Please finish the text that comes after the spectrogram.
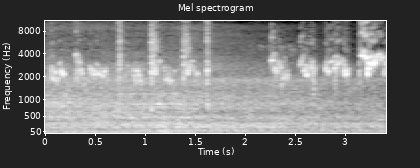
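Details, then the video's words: Pet budgerigar chattering: rapid warbled chirps broken by sharp clicking ticks in the first half, then a dense burst of squeaky, scratchy chirps near the end, with faint background hiss. "Bird Chirping Sound"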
